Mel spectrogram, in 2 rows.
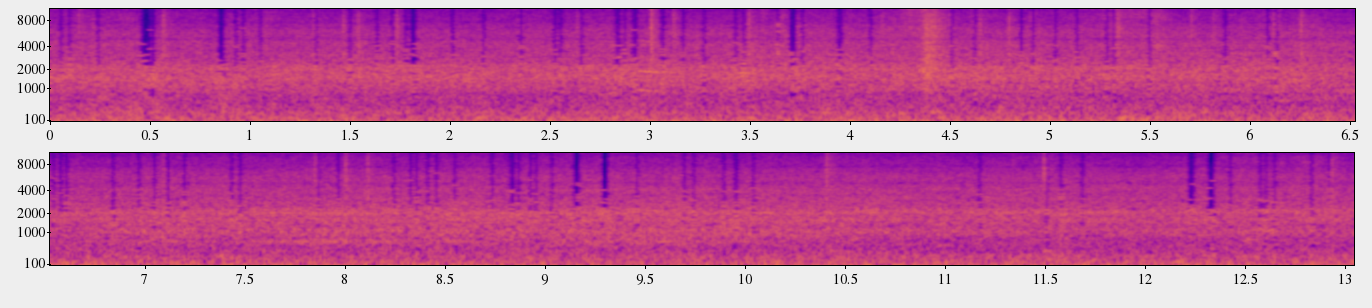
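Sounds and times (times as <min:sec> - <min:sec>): even rushing noise: 0:00.0 - 0:13.0
train deep rumble: 0:00.0 - 0:13.0.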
